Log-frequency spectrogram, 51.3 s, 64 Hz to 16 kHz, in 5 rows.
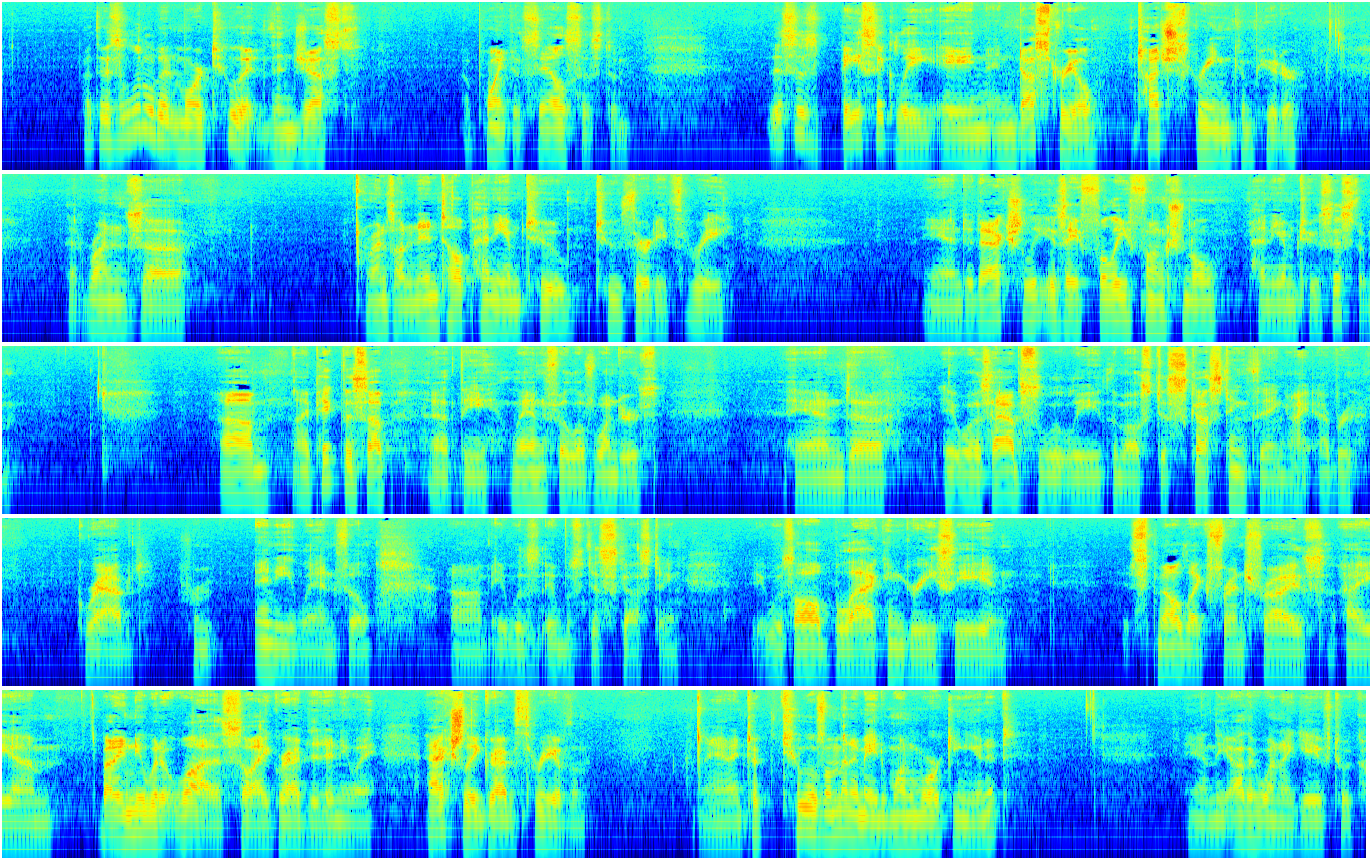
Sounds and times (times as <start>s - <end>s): Speech: 0.6s - 2.8s, 3.4s - 4.8s, 5.8s - 9.8s, 10.7s - 11.8s, 12.9s - 15.8s, 17.2s - 20.7s, 22.1s - 25.5s, 26.4s - 38.4s, 39.2s - 45.5s, 46.2s - 48.8s, 49.9s - 51.2s.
